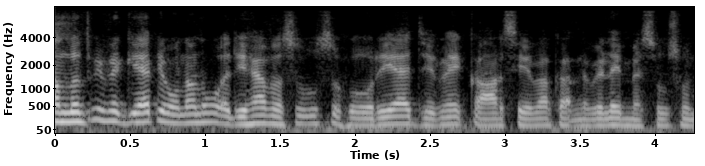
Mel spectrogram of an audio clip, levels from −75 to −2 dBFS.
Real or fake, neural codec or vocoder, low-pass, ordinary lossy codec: fake; codec, 16 kHz, 1.1 kbps, Voila-Tokenizer; none; none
